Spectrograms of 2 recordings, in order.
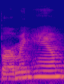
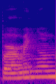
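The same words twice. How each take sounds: First: Birmingham is said with an American-style pronunciation. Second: Birmingham is said with a British-style pronunciation. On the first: This is the way it was said before moving. "before I would have said Birmingham" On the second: This is the newly picked-up local way. "I've picked up on saying Birmingham now"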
